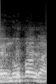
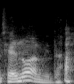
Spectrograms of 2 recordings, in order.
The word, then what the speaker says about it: 제노아: 근데 한국 발음이랑 좀 틀려요. 롬, 제노아, 그렇죠? 네, 제노바가 아니고 제노아입니다.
